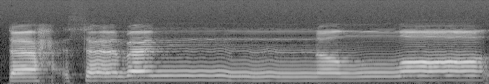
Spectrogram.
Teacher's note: lafz jalalah dibaca tebal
